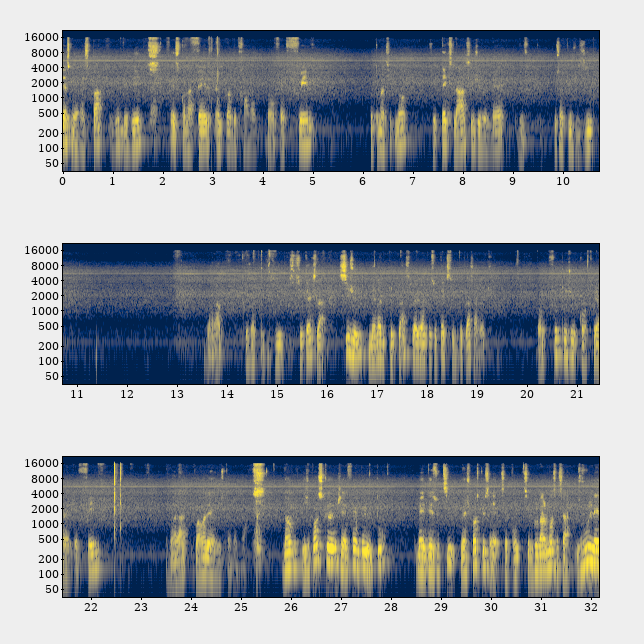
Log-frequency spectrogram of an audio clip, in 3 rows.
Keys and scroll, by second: 3.0 BackSpace, 4.2 f, 13.8-14.8 typing, 22.5 BackSpace.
